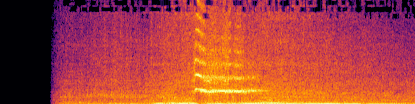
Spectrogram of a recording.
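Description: Car sound effect: an engine running that starts about half a second in and grows louder, with a brief tyre squeal about two seconds in.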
